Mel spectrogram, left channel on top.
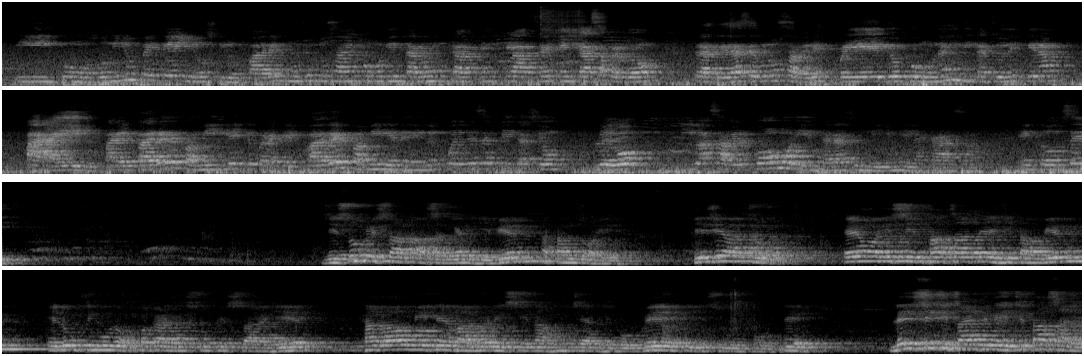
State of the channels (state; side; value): different; both; correlation 0.00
